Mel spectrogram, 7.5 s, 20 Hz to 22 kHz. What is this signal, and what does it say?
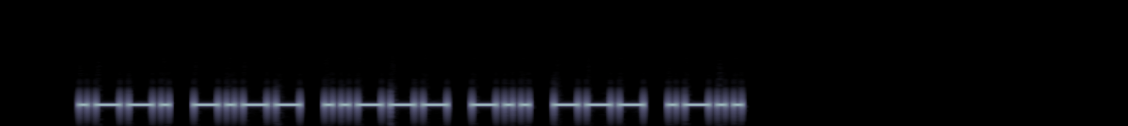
Morse code, heard as a keyed tone, about 22 wpm, 700 Hz. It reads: PY2DOL
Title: DXCC-100 Call Signs - 6 Characters - Repeated 2x - 22wpm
